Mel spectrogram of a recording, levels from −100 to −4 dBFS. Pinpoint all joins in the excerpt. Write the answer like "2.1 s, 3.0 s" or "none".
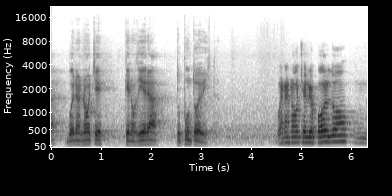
none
